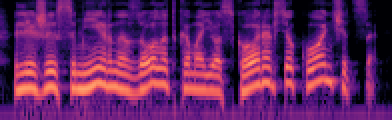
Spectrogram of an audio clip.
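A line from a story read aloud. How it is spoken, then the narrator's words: Cooing. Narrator (Russian): проворковала она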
